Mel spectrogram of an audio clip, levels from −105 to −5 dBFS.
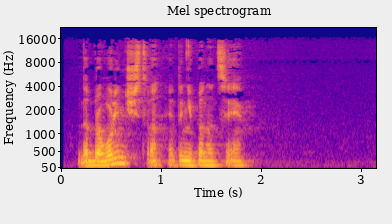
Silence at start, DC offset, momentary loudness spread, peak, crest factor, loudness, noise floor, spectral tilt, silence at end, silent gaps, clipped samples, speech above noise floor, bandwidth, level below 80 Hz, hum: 0.15 s; under 0.1%; 9 LU; -2 dBFS; 20 dB; -20 LUFS; -60 dBFS; -4.5 dB/octave; 1.25 s; none; under 0.1%; 41 dB; 16 kHz; -56 dBFS; none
